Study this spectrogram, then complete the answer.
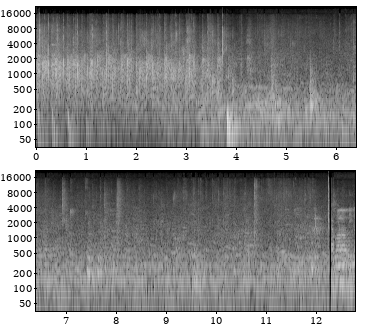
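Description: An audience at a tech event claps to welcome a speaker to the stage, a dense burst of applause for about four seconds that fades into someone talking over scattered last claps.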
